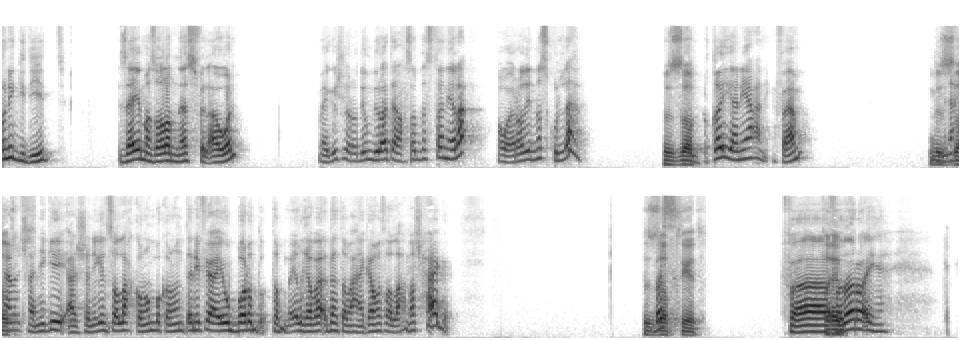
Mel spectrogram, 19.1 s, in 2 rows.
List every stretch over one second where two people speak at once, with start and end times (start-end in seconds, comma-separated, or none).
none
